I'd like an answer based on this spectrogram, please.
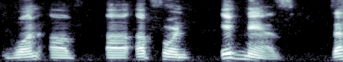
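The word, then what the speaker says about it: Ignatz: And he is one of up for an Ignaz.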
